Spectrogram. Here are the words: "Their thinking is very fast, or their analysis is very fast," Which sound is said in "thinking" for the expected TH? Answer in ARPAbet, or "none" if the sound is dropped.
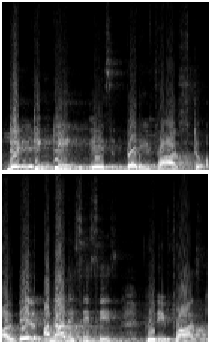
T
